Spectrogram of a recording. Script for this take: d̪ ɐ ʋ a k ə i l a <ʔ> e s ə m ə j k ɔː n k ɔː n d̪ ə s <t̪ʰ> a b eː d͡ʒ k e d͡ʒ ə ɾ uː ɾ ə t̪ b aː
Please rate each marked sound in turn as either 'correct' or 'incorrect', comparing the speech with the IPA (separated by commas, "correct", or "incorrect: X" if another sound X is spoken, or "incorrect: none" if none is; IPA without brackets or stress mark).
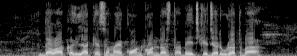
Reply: incorrect: k, incorrect: t̪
